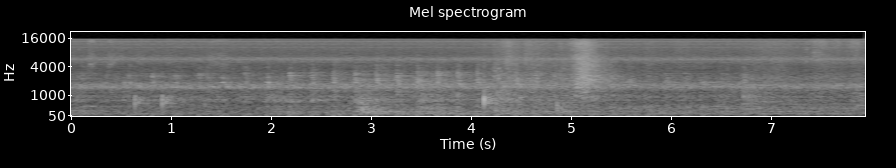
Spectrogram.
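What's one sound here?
A marker squeaks and scratches across a whiteboard.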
